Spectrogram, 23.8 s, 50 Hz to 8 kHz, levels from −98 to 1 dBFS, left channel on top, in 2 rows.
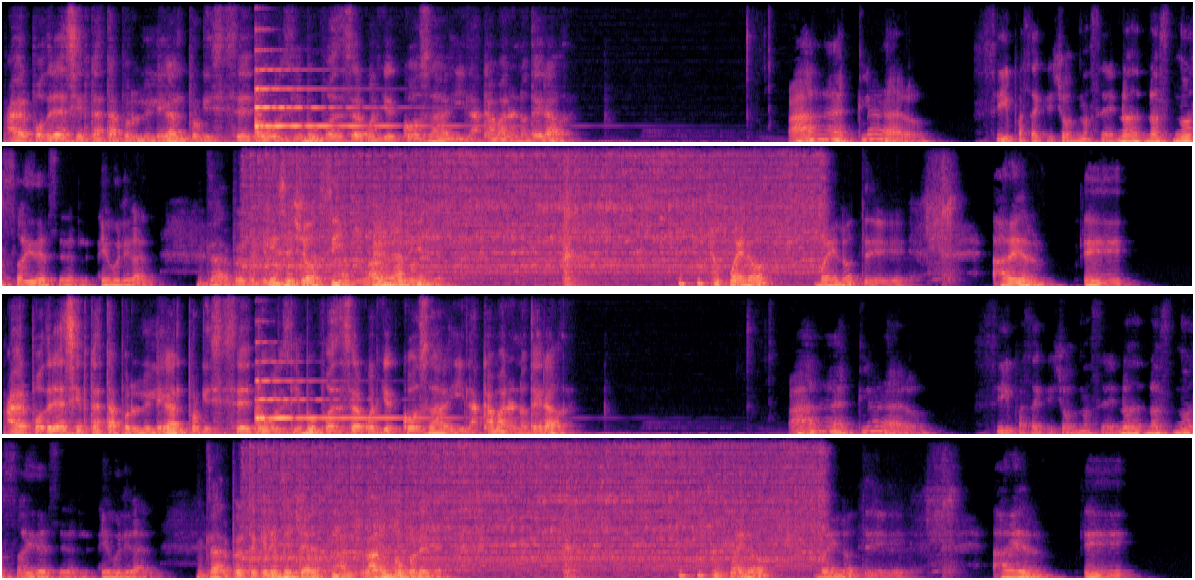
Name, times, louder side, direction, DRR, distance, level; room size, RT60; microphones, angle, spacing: voice 1, 0.0-5.7 13.8-16.7, right 2 dB, 45° right, 0.6 m, -27 dB
Piano, 2.5-4.9 5.9-6.2, equal, 85° left, 1.1 m, -27 dB
voice 2, 7.9-9.2 9.9-13.9 14.6-16.1 17.2-18.5 18.9-22.4 22.7-23.1, left 3 dB, 55° left, 0.4 m, -29 dB
sound 1, 14.3-20.2, equal, 5° left, 0.8 m, -33 dB
2.4 x 2.3 x 3.2 m
head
